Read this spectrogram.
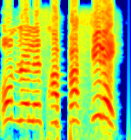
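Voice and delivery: hurlé, bien plus aigu, fort et rapide; martèle la menace en criant; cri rageur. Acted. Bin crie sa détermination. (Bin crie, déterminé)

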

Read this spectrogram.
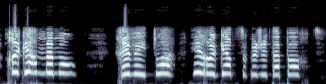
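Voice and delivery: high, loud little fox cub, excited; a young cub bursting with news; eager fox cub. A narrator's reading. Fox cub waking his starving mother, eager high voice.

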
